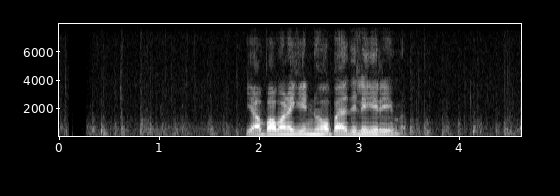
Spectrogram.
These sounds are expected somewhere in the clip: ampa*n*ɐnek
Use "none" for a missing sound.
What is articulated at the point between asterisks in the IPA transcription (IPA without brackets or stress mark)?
m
